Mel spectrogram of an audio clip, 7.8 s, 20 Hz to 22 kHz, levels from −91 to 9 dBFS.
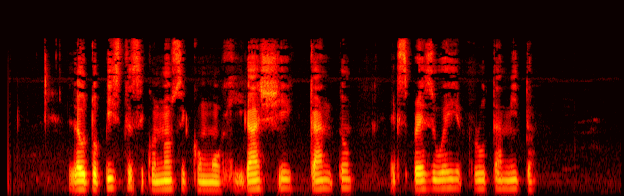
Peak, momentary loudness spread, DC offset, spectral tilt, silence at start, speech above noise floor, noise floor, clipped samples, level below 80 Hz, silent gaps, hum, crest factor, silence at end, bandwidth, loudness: -4 dBFS; 18 LU; under 0.1%; -3.5 dB/octave; 0.55 s; 45 dB; -71 dBFS; under 0.1%; -76 dBFS; none; none; 22 dB; 1.15 s; 11.5 kHz; -26 LUFS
